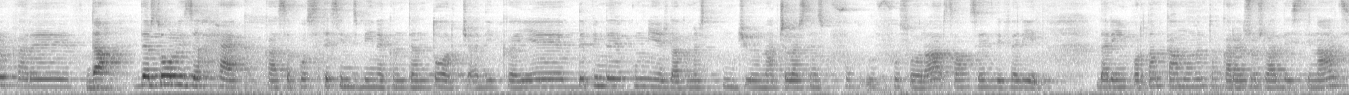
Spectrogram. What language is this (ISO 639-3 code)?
ron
